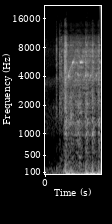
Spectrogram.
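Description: A 2005 Nissan Maxima engine starts after crankshaft position sensor replacement: a brief starter whir, then the engine catches quickly and settles into a loud, close, rumbling idle.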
